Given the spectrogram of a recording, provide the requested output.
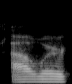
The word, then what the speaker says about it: our: Our cat, right? Our cat. Y la pronunciación, our. ¿Sabían que la palabra our, el posesivo de nuestro, se pronuncia exactamente lo mismo que la hora?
